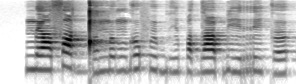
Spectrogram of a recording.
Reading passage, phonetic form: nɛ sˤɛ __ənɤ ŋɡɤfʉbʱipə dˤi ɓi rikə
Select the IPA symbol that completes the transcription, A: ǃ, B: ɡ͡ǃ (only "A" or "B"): B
